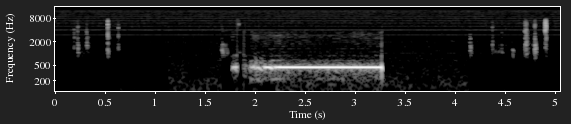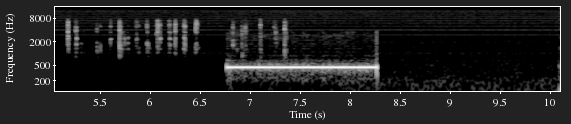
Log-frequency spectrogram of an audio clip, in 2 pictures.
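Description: Two long, steady ringback tones from an outgoing phone call that goes to voicemail, each lasting over a second, separated by a pause filled with light tapping clicks like typing. No one speaks.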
